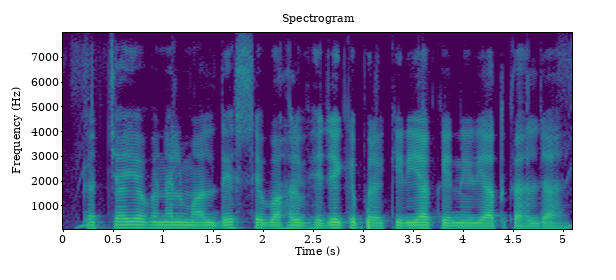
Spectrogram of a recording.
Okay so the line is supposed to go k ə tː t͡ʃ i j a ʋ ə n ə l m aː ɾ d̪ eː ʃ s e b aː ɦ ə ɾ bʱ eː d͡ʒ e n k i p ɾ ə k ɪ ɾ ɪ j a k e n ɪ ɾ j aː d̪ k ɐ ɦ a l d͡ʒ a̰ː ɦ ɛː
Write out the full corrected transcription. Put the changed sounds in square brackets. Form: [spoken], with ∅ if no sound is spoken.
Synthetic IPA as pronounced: k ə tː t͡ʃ [a] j a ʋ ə n ə l m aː [l] d̪ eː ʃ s e b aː ɦ ə ɾ bʱ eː d͡ʒ e [∅] k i p ɾ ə k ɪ ɾ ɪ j a k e n ɪ ɾ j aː [t̪] k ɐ ɦ [ə] l d͡ʒ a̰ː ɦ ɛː

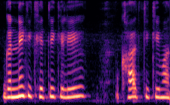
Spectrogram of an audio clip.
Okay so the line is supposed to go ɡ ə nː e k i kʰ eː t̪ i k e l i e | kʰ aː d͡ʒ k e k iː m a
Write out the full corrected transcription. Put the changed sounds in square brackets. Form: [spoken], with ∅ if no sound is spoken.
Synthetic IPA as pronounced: ɡ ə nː e k i kʰ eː t̪ i k e l i e | kʰ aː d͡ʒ k [i] k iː m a

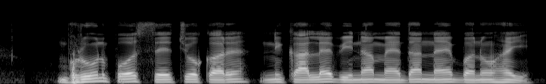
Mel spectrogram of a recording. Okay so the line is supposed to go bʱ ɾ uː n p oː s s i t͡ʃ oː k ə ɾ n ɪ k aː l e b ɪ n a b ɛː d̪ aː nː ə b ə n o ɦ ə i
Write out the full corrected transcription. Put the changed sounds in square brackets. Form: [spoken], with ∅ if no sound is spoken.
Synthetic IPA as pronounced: bʱ ɾ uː n p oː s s [e] t͡ʃ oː k ə ɾ n ɪ k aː l e b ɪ n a [m] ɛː d̪ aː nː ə b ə n o ɦ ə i

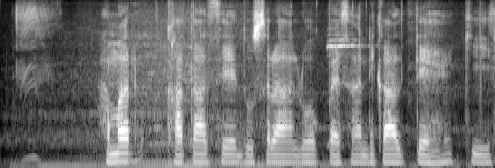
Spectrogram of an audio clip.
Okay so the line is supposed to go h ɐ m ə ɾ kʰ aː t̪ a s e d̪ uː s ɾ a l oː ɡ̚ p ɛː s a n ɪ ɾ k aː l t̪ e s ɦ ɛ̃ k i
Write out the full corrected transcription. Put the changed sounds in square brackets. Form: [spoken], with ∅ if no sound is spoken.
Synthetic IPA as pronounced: h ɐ m ə ɾ kʰ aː t̪ a s e d̪ uː s ɾ a l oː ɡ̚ p ɛː s a n ɪ [∅] k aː l t̪ e [∅] ɦ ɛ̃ k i

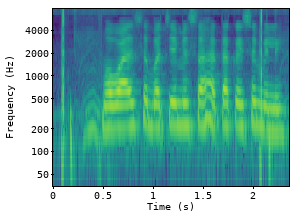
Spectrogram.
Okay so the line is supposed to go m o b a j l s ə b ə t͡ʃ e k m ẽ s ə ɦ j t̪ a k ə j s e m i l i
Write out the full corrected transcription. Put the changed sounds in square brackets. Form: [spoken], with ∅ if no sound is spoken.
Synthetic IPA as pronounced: m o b a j l s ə b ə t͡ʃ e [∅] m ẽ s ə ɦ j t̪ a k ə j s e m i l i

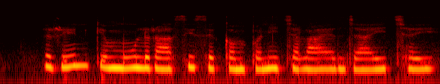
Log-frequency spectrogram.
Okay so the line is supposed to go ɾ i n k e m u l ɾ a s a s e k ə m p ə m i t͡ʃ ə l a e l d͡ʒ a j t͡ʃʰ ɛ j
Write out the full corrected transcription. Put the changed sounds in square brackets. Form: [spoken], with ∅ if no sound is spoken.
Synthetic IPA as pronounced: ɾ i n k e m u l ɾ a s [i] s e k ə m p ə [n] i t͡ʃ ə l a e l d͡ʒ a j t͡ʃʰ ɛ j

